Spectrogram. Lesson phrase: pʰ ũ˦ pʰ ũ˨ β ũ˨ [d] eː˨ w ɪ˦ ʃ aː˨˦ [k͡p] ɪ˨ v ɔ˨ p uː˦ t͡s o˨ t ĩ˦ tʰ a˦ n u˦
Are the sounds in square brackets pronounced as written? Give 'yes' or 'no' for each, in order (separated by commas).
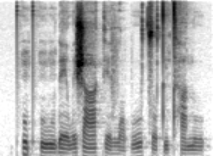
no, no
